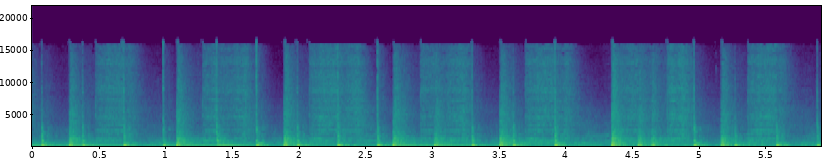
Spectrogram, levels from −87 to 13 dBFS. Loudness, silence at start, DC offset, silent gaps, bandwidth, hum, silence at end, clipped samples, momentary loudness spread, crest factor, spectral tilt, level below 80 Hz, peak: -19 LUFS; 0 s; under 0.1%; none; 17 kHz; none; 0 s; under 0.1%; 3 LU; 18 dB; -5.5 dB/octave; -48 dBFS; 0 dBFS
